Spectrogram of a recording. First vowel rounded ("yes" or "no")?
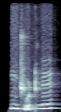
yes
